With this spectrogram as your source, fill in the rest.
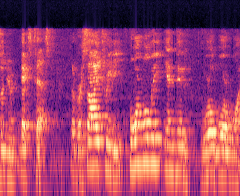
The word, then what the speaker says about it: Versailles: And I know it's spelled Versailles, but it's pronounced Versailles.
